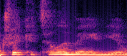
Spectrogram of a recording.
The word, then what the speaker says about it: trichotillomania: So the second question is how to pronounce. So it's Trichotillomania, and it's really long and really silly.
